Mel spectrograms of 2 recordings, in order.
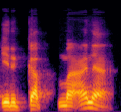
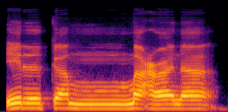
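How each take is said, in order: First: A separate b is heard before the m. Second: The b merges into the following m sound. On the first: The speaker calls it wrong. "bukan irkab ma'ana" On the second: The speaker calls it right. "Ba berjumpa dengan mim, maka dia nama idgham mutajanisain"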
